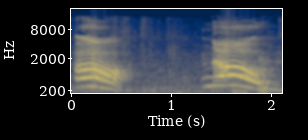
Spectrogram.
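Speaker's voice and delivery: loud anguished yell; shouting. Real, not acted. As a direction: cry out in dismay. His teammate dies in game.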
